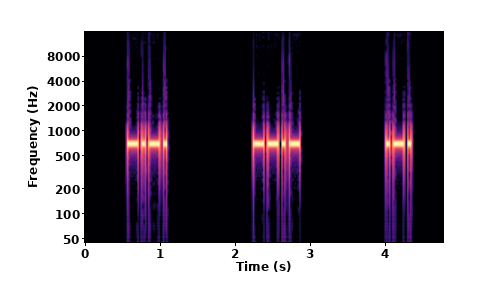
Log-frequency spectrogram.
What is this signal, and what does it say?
Morse code, heard as a keyed tone, about 25 wpm, spaced as for 7 wpm, 700 Hz. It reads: CQR
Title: USA Call Signs - 6 Characters - 8x Character Spacing - 25wpm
